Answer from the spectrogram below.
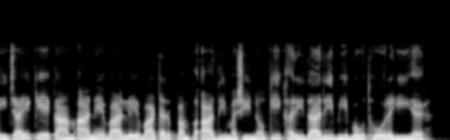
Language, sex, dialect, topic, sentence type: Hindi, female, Marwari Dhudhari, agriculture, statement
